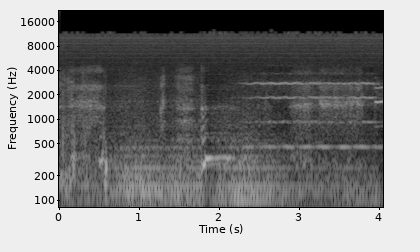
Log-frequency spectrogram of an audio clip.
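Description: A woman speaks faintly in a weak voice.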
